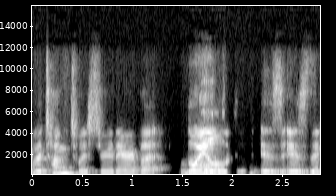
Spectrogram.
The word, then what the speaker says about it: Loyola: May I, a trick question, how do you pronounce the name of your university? It's a hard one. It's called Loyola. So it's kind of a tongue twister there, but Loyola is the name.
